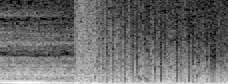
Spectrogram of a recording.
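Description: sound effect, explosion sound effect

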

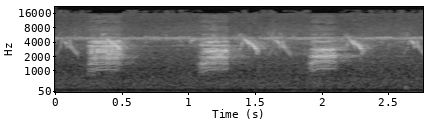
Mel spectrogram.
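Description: bird, duck quacking

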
